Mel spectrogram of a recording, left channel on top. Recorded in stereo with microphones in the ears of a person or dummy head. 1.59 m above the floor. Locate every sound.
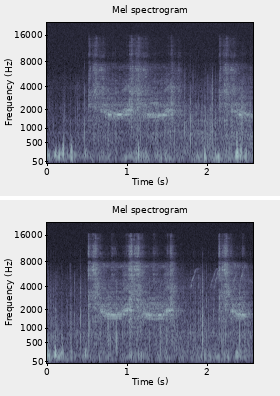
0.5 s a camera shutter: 45° right (ahead or behind), 3 m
